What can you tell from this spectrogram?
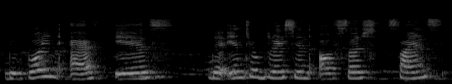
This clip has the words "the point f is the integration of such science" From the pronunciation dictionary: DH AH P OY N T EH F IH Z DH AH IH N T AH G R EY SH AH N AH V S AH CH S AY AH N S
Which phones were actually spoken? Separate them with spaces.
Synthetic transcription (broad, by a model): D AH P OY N EH F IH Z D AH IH N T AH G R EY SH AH N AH F S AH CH S AY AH N S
